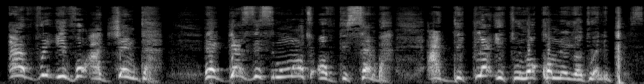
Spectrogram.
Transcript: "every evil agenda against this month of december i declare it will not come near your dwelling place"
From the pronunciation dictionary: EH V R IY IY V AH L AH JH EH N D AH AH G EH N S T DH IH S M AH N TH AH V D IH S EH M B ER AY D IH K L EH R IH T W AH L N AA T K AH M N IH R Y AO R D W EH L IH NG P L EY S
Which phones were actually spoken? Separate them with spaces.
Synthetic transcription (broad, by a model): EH V R IY IY V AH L AH JH EH N D AH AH G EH S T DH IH S M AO N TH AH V D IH S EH M B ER AY D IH K L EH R IH T W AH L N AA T K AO M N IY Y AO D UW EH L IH P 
